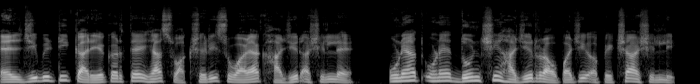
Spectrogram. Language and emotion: Goan Konkani, neutral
